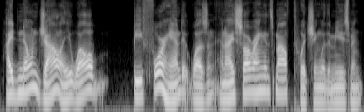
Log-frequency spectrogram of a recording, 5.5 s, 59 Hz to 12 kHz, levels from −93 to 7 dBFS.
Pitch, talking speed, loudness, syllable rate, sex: 135 Hz, 165 wpm, -17 LUFS, 5.0 syllables/s, male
